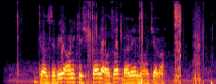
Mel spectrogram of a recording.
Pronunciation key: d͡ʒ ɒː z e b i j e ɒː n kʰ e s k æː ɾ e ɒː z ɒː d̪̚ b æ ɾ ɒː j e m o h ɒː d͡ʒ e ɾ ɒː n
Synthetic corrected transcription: d͡ʒ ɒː z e b e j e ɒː n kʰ e ʃ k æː ɾ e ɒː z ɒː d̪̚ b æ ɾ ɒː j e m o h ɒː d͡ʒ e ɾ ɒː n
